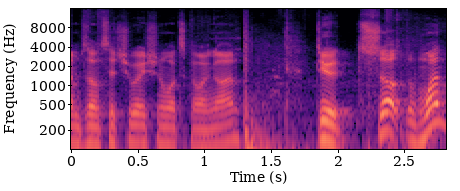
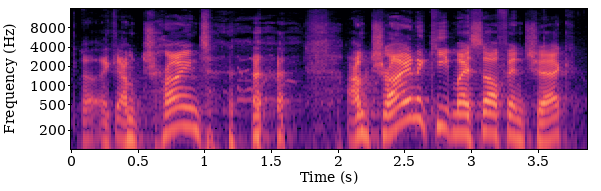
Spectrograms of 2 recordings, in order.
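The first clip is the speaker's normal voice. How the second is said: laughing; 6 semitones higher than usual. Real, not acted. Hyped about the release, laughing.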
